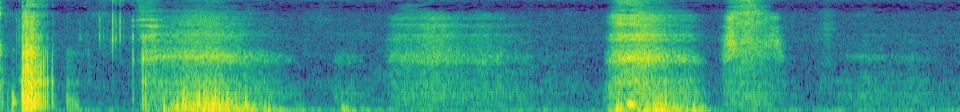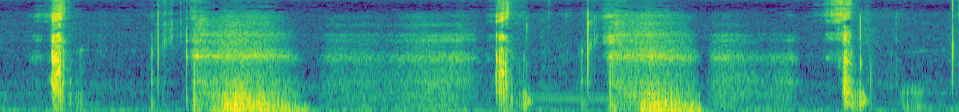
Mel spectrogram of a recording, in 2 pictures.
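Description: A rapid run of stifled, muffled sneezes, about five in quick succession with short pauses between, forming a sneezing fit.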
